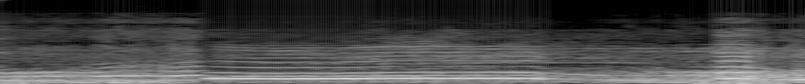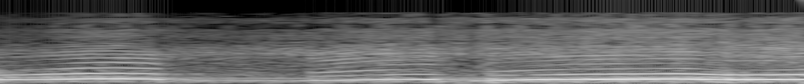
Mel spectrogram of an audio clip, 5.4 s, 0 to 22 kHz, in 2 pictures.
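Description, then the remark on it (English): A racing snowmobile engine in a Masters 50 class race on a lake by Fosston screams loudly, its buzzing pitch climbing and dropping through several hard revs and gear shifts, with no talking over it. “this went to a real snowmobile”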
